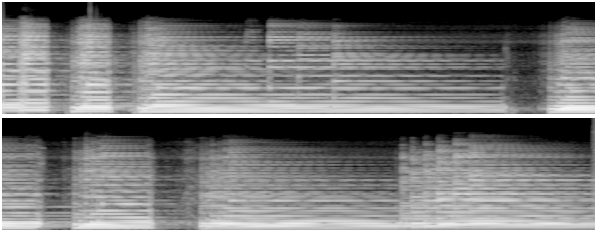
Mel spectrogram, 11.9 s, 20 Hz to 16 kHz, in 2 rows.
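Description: Electric guitar through a Vox DA5 practice amp set to chorus with reverb, strummed chords and short stabs in phrases separated by brief pauses, the tone shimmering and ringing out with a reverb tail, played alone.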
